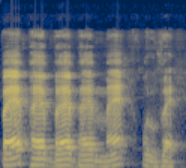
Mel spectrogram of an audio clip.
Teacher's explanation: जब कोई वर्ण होठों से बोले जाते हैं तो उनको ओष्ठ्य कहते हैं, जैसे प, फ, ब, भ, म और व, ये होठों से बोले जाते हैं, इनको ओष्ठ्य कहते हैं।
